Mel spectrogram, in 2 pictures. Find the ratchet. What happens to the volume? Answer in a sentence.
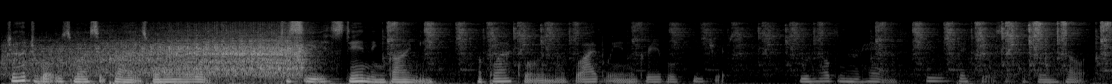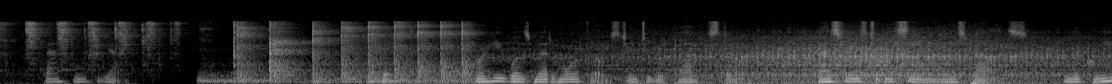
The volume of the ratchet goes down, then up.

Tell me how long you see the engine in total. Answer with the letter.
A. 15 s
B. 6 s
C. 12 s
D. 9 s
C.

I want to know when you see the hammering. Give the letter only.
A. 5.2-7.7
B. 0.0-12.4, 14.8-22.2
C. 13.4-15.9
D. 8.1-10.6
C.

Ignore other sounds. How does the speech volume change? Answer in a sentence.
The volume of the speech goes down, then up.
